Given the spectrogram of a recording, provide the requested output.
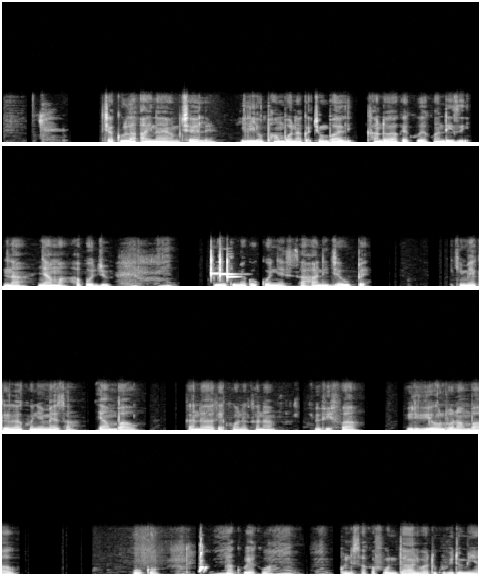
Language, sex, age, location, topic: Swahili, male, 18-24, Mombasa, agriculture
